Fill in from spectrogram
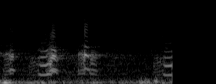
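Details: Canada geese at a marsh on the Camden East Alvar, a limestone alvar, on a mild, windy, increasingly cloudy spring morning (29 April 2025) give four nasal, two-toned honks in under two seconds, over a low rumble of wind.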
